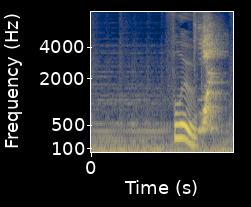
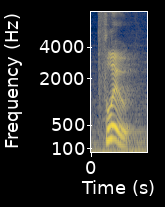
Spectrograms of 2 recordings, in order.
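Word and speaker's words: fluyt: Flute. Flute.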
